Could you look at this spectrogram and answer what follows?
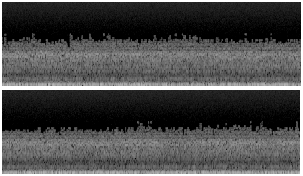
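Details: A steady low humming drone with music-like tones fills the recording, and no animal calls can be made out.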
